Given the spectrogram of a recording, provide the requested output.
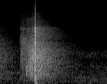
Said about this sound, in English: If you're saved and you know it, then your life will surely show it. If you're saved and you know it, clap your hands.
